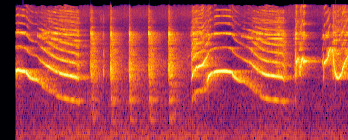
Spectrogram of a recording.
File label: Recording, bird; Pengusir Hama Burung Otomatis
